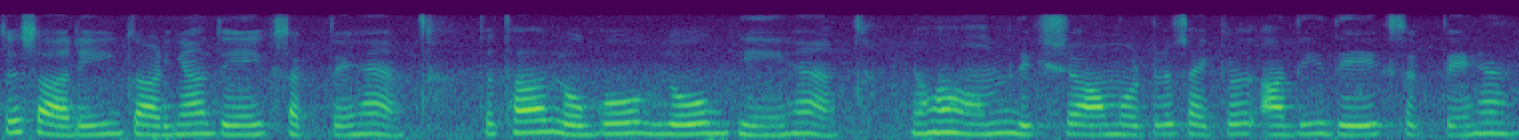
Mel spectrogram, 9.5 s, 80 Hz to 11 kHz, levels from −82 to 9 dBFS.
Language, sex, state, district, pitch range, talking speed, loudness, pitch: Hindi, female, Punjab, Fazilka, 215-240 Hz, 120 wpm, -16 LUFS, 225 Hz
